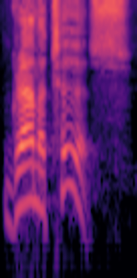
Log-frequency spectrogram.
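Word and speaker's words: grammateus (γραμματεύς): Then you come to the New Testament, looking at the Greek word for scribe, and it is pronounced grammateus.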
